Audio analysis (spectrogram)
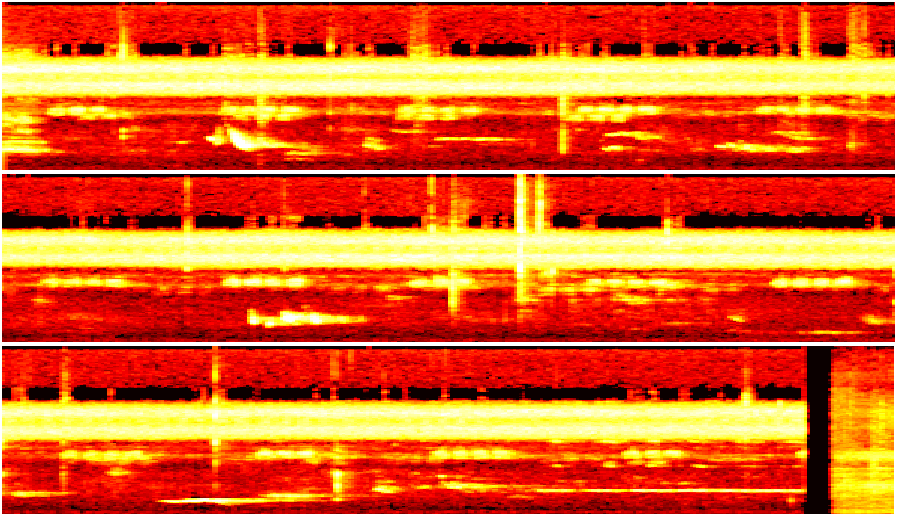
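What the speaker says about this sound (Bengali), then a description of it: "পাখির আওয়াজ শুনতে পাচ্ছেন, কিচিরমিচির কিচিরমিচির আওয়াজ" Birds chirp and tweet among mango trees over a constant, close shrill drone of crickets, with scattered short calls that rise and fade throughout the quiet outdoor morning.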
